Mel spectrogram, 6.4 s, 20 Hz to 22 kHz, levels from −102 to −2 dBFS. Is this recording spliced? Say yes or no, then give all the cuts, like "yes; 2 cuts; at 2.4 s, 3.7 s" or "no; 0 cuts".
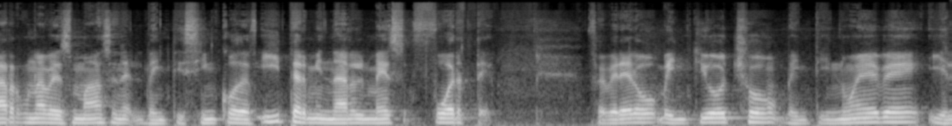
yes; 1 cut; at 1.7 s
